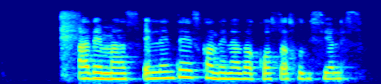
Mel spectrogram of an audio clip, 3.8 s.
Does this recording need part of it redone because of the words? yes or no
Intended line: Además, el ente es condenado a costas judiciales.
no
